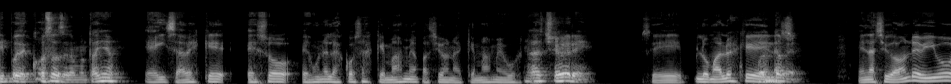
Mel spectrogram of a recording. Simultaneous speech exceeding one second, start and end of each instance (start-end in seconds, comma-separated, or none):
none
